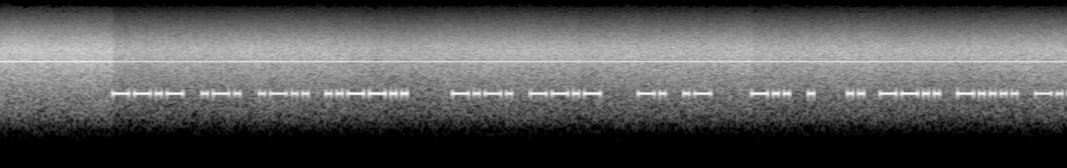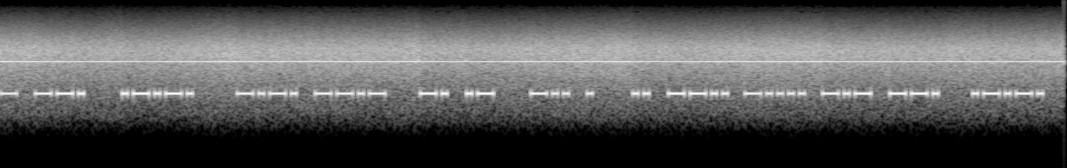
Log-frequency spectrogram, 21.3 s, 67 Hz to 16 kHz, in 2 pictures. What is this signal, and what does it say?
Morse code, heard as a keyed tone, hand-sent with a paddle, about 22 wpm, 760 Hz, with radio static and a steady whistle near 2150 Hz. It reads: QRL? CQ NA DE IZ6KG <AR> CQ NA DE IZ6KG <AR>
